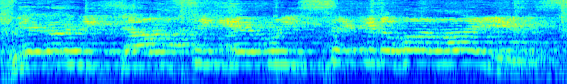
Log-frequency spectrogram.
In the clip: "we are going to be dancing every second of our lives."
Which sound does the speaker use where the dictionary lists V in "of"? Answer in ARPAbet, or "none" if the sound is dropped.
V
